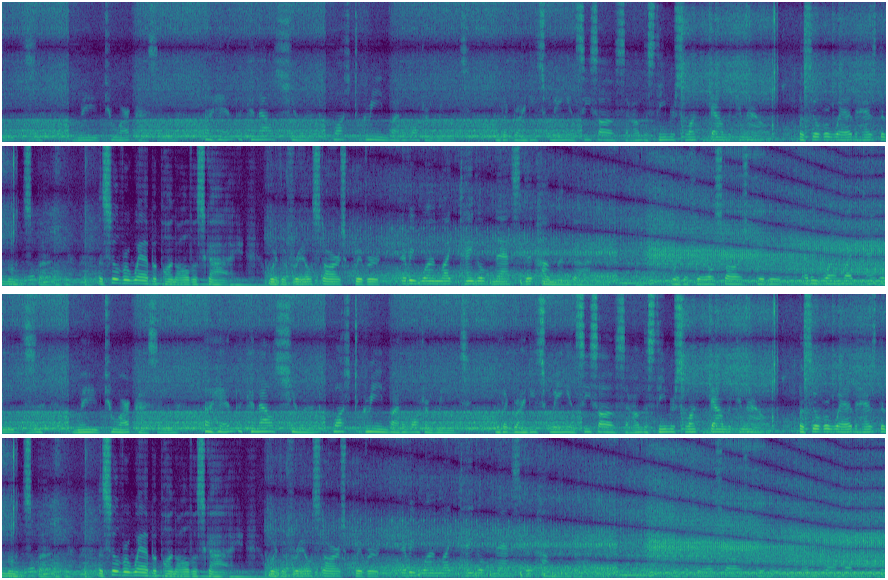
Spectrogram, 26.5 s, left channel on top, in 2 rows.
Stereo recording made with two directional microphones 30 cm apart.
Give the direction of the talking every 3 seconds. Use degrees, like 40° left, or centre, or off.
50° right, 50° right, 40° right, 30° right, 10° right, 10° left, 40° left, 50° left, 70° left.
